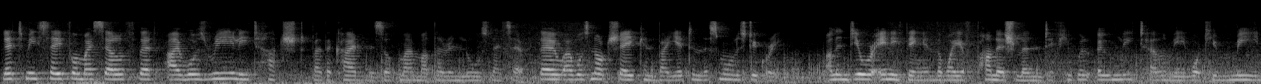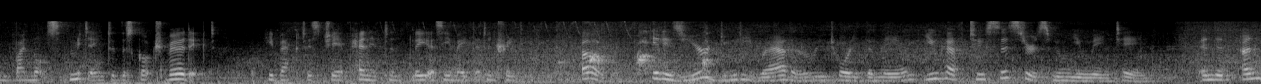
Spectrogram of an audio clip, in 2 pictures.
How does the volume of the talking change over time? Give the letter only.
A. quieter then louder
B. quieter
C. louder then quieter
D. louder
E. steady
E.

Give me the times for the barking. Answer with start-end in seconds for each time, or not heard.
18.1-19.7.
